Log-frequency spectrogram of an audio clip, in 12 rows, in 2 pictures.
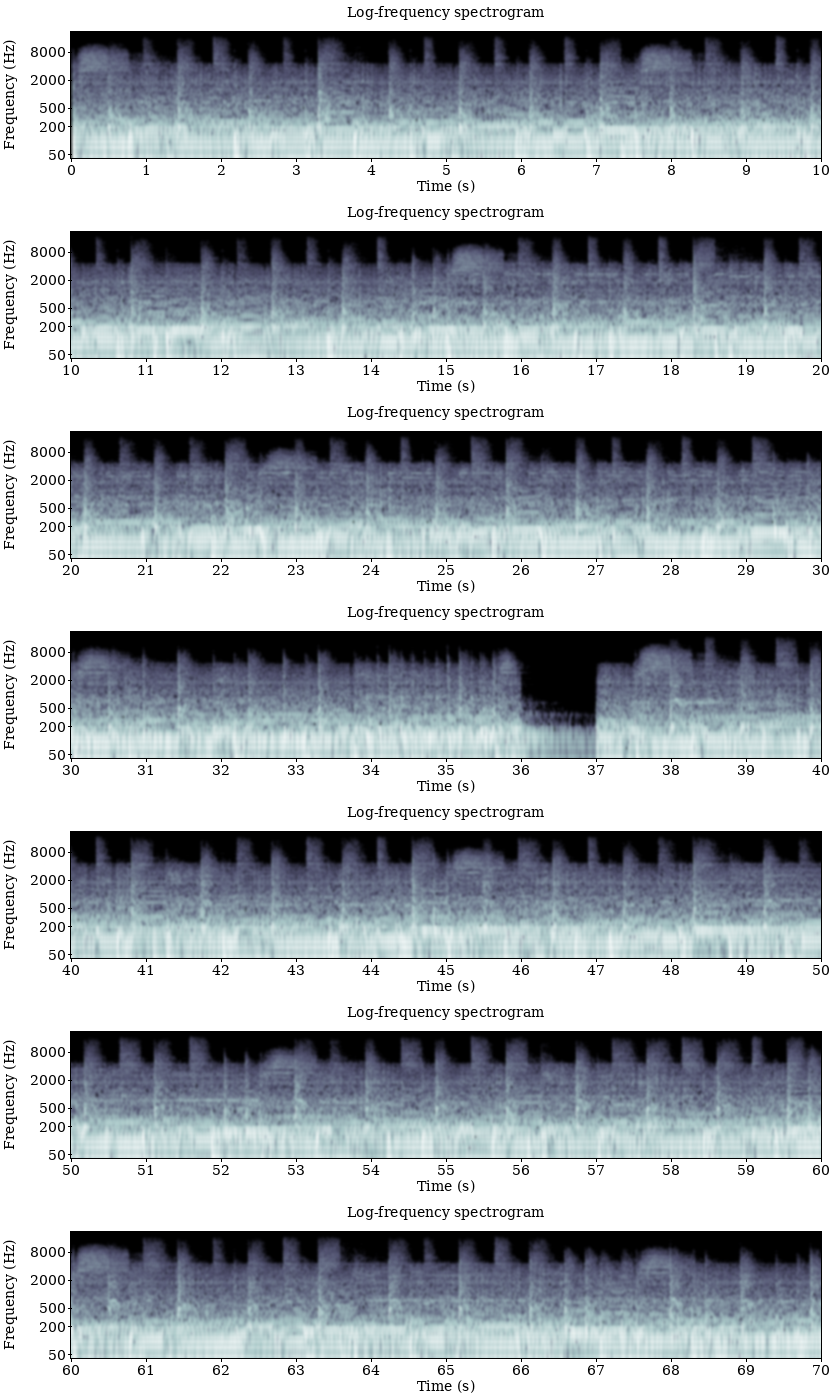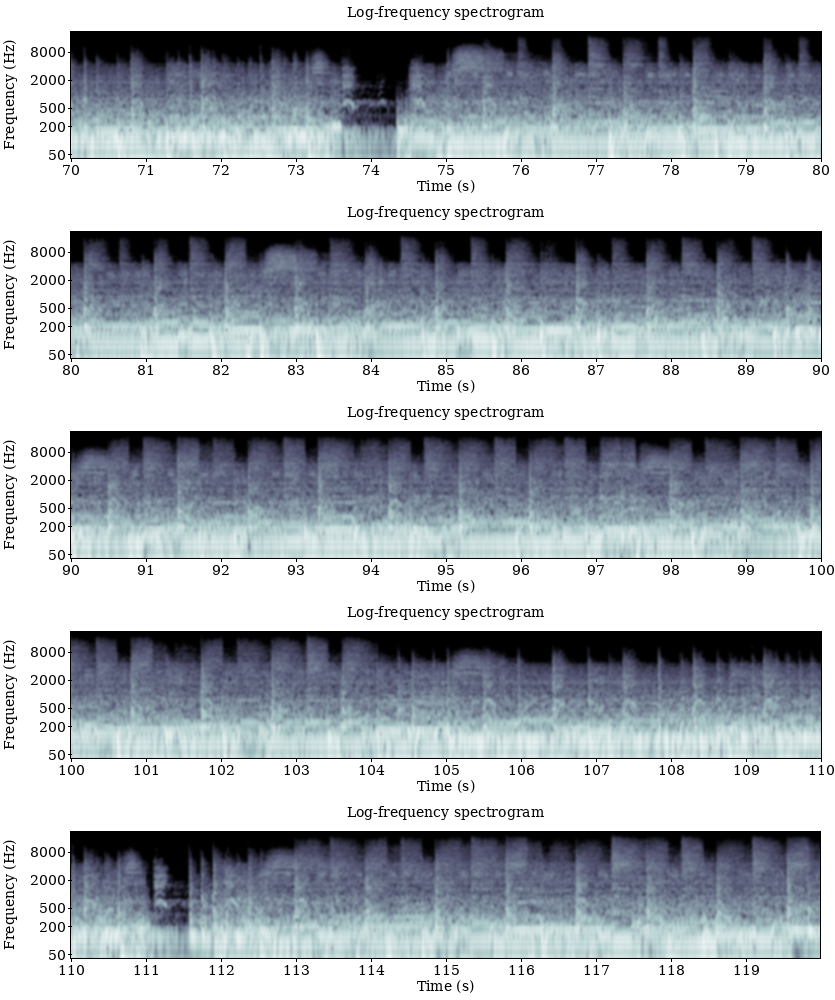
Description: Style Style Rock
Mood Mood Aggressive, Driving
Featured Featured Bass, Drums, Electric Guitar
BPM BPM 128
